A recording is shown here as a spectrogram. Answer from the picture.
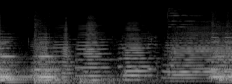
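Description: A concert band plays sustained chords, with brass prominent. The level dips briefly about one and a half seconds in, then comes back.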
